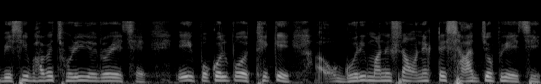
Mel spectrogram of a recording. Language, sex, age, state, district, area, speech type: Bengali, male, 60+, West Bengal, Paschim Medinipur, rural, spontaneous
